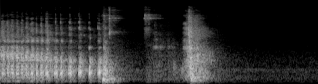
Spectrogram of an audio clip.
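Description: A door shuts with a heavy thud.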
